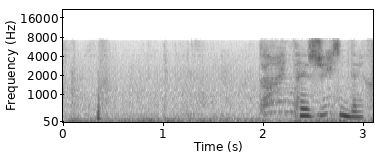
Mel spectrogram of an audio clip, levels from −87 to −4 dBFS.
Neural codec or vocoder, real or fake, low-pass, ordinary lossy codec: codec, 16 kHz in and 24 kHz out, 0.8 kbps, FocalCodec, streaming, 65536 codes; fake; 7.2 kHz; none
